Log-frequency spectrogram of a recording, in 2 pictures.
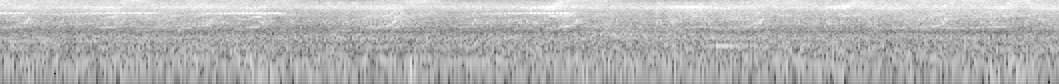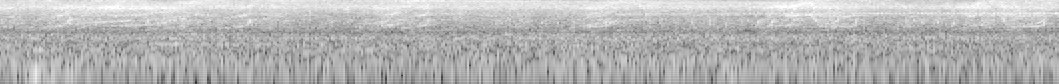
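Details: Cicadas calling on a sunlit summer mountain: a dense, steady hiss of insect sound fills the upper range, with faint pulsing bursts at the top and a low outdoor rumble underneath.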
